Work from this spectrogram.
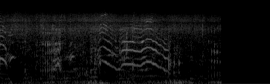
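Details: Many wild boars at a watering hole in the wild: a few thin, bending squeals rise and dip over constant rustling noise, then the sound cuts to silence.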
